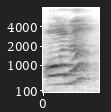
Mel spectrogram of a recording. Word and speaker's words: honor: Because honor, H is silent here. When we say honor, O, so an will come here.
